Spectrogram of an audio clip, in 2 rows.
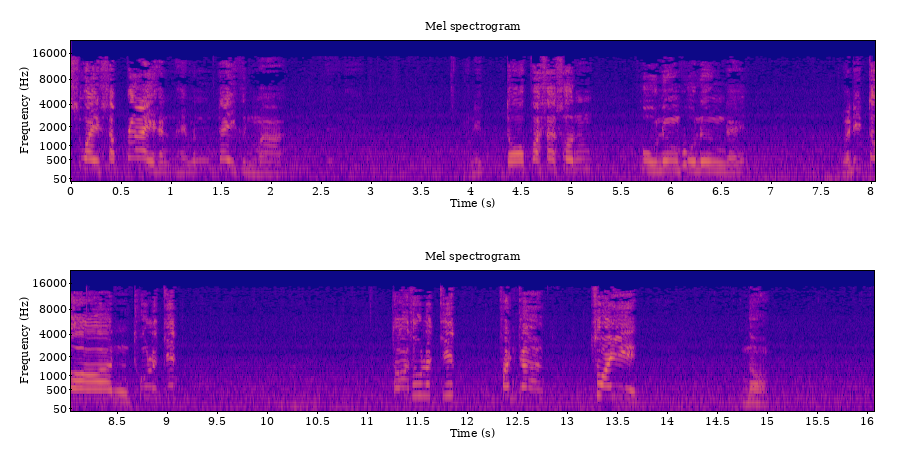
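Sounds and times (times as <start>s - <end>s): car cabin road and engine noise: 0.0s - 16.0s
man speaking: 4.0s - 6.8s, 7.7s - 9.1s, 11.2s - 13.8s, 14.7s - 15.1s.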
